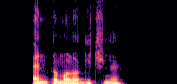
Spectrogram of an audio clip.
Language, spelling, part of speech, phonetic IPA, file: Polish, entomologiczny, adjective, [ˌɛ̃ntɔ̃mɔlɔˈɟit͡ʃnɨ], Pl-entomologiczny.ogg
